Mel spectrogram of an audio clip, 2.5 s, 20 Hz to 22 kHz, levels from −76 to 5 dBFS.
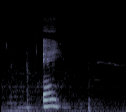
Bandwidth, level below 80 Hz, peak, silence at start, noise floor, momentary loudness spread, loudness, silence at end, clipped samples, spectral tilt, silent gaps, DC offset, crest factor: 16 kHz; -54 dBFS; -12 dBFS; 0.05 s; -60 dBFS; 23 LU; -30 LUFS; 0.7 s; under 0.1%; -5.5 dB/octave; none; under 0.1%; 22 dB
